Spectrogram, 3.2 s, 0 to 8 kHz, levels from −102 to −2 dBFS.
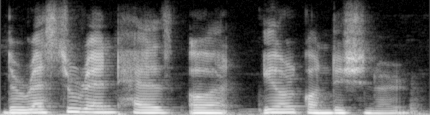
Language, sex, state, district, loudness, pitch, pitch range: English, female, Assam, Kamrup Metropolitan, -14 LUFS, 190 Hz, 175-205 Hz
